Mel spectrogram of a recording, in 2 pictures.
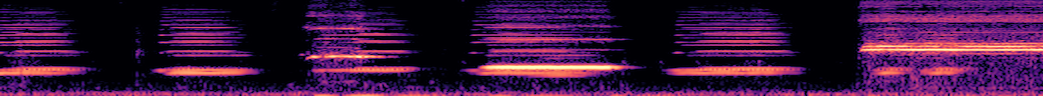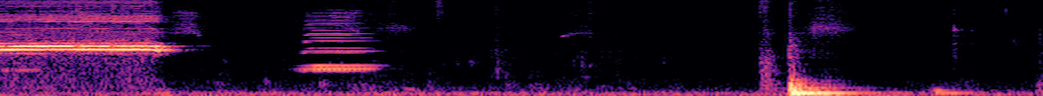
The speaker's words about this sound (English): Dragon ocarina and pan whistle.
